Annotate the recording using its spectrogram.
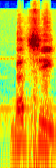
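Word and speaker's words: Betsey: A lot of the stuff that I'm going to tell you now is based on the work of Betsy Lewis, great author.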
